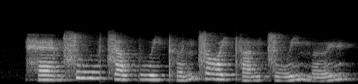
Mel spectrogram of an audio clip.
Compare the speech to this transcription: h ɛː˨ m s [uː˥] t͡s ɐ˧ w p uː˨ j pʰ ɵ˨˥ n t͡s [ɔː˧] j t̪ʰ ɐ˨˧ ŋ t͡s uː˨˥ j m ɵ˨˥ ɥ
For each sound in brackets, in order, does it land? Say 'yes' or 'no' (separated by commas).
yes, yes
